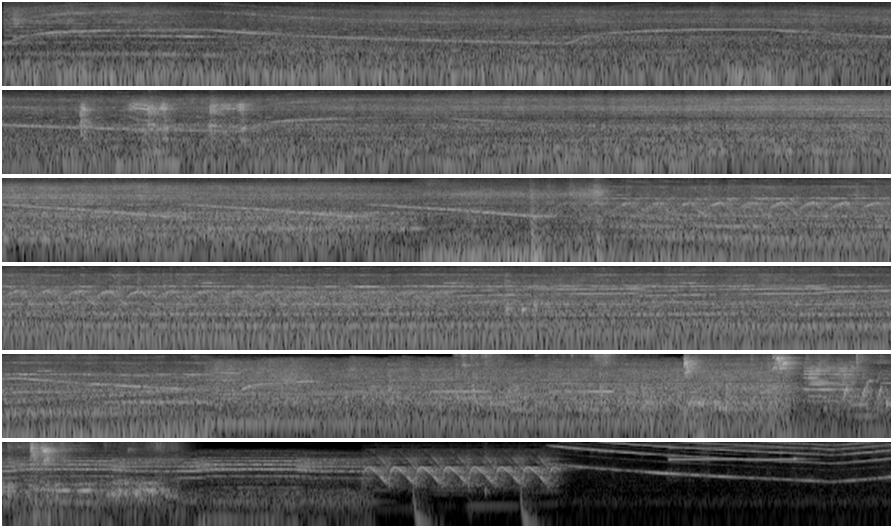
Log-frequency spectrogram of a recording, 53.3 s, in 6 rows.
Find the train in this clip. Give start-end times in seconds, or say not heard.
0.0-44.1.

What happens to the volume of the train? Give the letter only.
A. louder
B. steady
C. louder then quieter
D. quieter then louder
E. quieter
A.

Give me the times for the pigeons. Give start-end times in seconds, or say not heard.
40.0-46.2.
